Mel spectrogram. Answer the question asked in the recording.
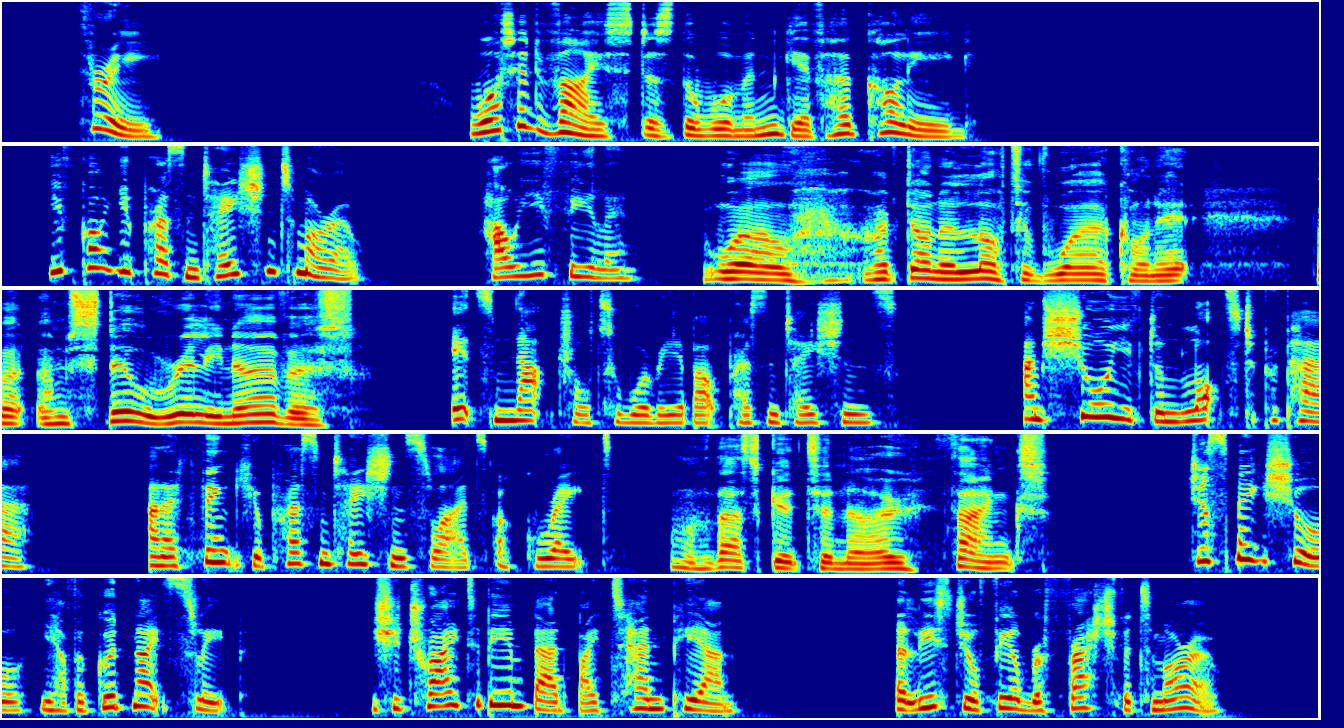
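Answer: Get a good night's sleep and be in bed by 10 p.m.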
